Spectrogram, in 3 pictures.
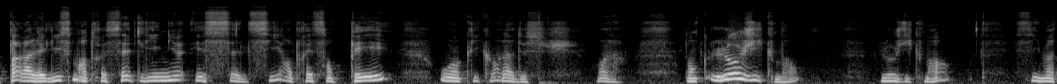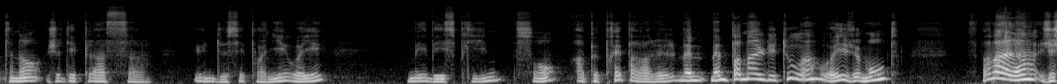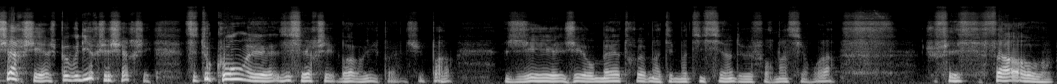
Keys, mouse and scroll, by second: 0.1 click, 2.9 click, 5.4 typing, 6.3-6.8 scroll down 2, 7.6 right click, 8.8-9.2 scroll down 1, 9.6-9.9 scroll down 1, 10.3 right click, 11.9-15.5 drag, 16.0-21.7 drag, 22.0 scroll up 1, 22.5 right click, 24.6-24.9 scroll down 1, 26.0-28.3 drag, 28.7 scroll down 1, 29.9 right click.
